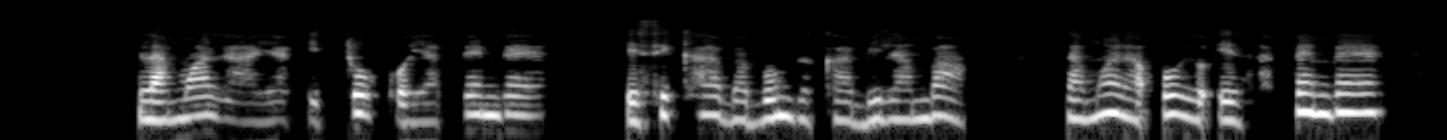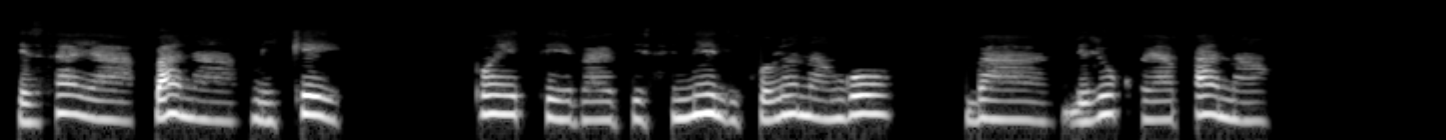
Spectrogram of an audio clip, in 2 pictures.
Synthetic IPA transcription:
la˨mwa˦la˨ja˨ki˨tɔ˦kɔ˨ja˨pɛ˦mbɛ˦ | e˨si˦kʰa˦ba˨bo˦mba˨ka˨bi˨la˨mba˦ | la˨mwa˦la˨ʔo˦jo˨ʔe˨za˦pɛ˦mbɛ˦ | e˨za˦ja˨b̥a˦na˨mi˨ke˦ | po˦e˦te˨ba˨de˨si˨ne˦li˨ko˨lo˦na˨a˨ŋɡo˦ | ba˨be˨lɔ˦kɔ˨ja˨pa˦na˨

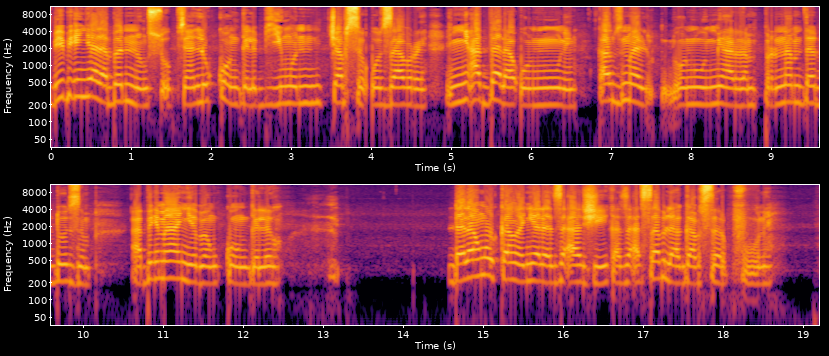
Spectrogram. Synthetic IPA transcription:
bi˦bi˦ʔɪ˦ɲɛ˦la˨bɨ˦n̩˦nɨ˨ŋsʊ˨ʔʊ˨pi˨a˨n˦lɨ˦ko˦ŋɡɨ˨lɨ˨biː˦ŋʊ˦n˦t͡ʃa˦bɨ˦sɨ˨ʔo˨za˦bɨ˦ɾɨ˨n̩˦ɲa˦ʔa˦da˦la˨ʔo˨nuː˦nɨ˨ | ka˦ma˦lo̰˨nuː˦ɲa˦ɾdɨ˨m˦pɨ˨ɾɨ˨˦na˦mda˦do˦zɨ˨m | a̰˨bɪ˦ʔɪ˦maː˦ɲɛ˨bɨ˨ŋ˦ko˦ŋɡɨ˨lɨ˦ | da˨la˦ŋ˦o˦ka˦ŋa˨ɲɛ˦la˨za˦ʔa˦ʒi˦ka˨za˨ʔa˨sa˦bla˨ɡa˨bɨ˦sɨ˦ɾɨ˨pʰṵː˦nɨ˨

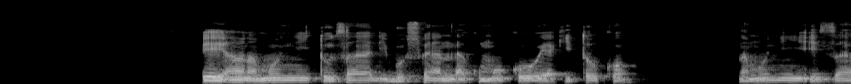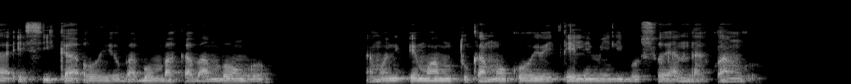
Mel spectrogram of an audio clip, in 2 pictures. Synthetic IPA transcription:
pe˦a˦wa˦na˨mɔ˦ni˦to˨za˦li˨bo˨so˦ja˨nda˦ko˨mɔ˦kɔ˦ja˨ki˨tɔ˦kʰɔ˦ | na˨mɔ˦ni˦e˨za˦ḛ˨si˦ka˦ʔo˦jo˦ba˨bo˦mba˨ka˨ba˨mbɔ˦ŋɡɔ˦ | na̰˨mɔ˦ni˦pe˦mwa˦mu˨tu˨ka˨mɔ˦kɔ˦jo˦e˨tɛ˦lɛ˦mi˦li˨bo˨so˦ja˨nda˦ko˨ja˨ŋɡo˦

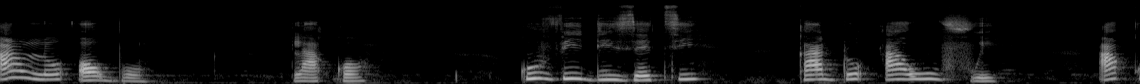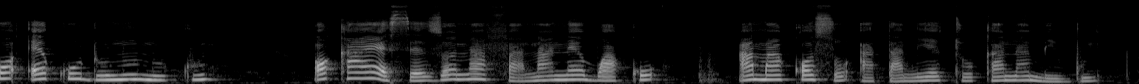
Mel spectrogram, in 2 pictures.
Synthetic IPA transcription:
a˦lʊ˨ɔ˨bʊ˨ | la˨kɔ˨ | ku˦vi˦ɖi˨ze˨t̪ʰi˦ | ka˦ɖʊ˦a˦wu˦fu˨e˨ | a̰˦kɔ˦ɛ˦kʊ˦ɖʊ˨nũ˦nũ˨ku˦ | ɔ˦ka˦ɛ˦˨sɛ˨zɔ˦nã˦fa˨nã˦nɛ˦bʊ˦a˨kʊ˦ | a˦mã˦kɔ˦sʊ˦a˨t̪a˨mɪ̃˦ɛ˦tʰʊ˨ka˦nã˦me˨bu˦i˦

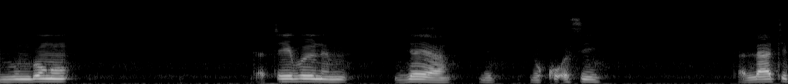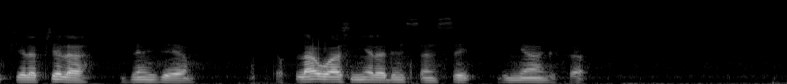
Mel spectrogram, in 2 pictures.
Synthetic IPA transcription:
duː˨n̩˦ɡ͡bo˦ŋo˦ | ka̰˨teː˦bʊ˦lnɨ˨m | ʒɛ˦ja˨ | nɨ˨kʊ˦ʔʊ˦sɨ˦ | ka̰˨laː˦tɨ˦pi˨ɛ˨la˨pi˦ɛ˦la˨ | za˦nʒɛ˨ja˨m | ka˨flaː˦waː˦sɨ˨ɲɛ˦la˦dɨ˦n˦sa˨nsɨ˦ | dɨ˨ɲaː˦ŋɡɨ˨sa˦

